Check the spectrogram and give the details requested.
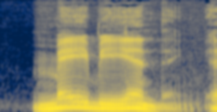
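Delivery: "may" hit hard and singled out with heavy stress. Talking about the war possibly ending, stress on 'may'. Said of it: "I'm I'm stressing the word may here".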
